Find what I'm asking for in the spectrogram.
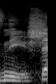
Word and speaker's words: niche: Niche rhymes with, and, you know, I think it's niche. – That is, though, it's French. – It's niche. – It's niche. – Like quiche.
